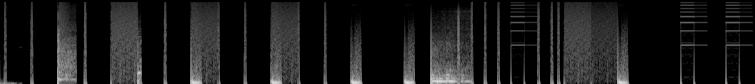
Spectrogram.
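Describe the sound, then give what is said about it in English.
A chiptune drum fill of many short, sharp noise bursts. Near the end, bright high-pitched ding tones made with periodic noise ring out between the bursts, and a last ringing ding sounds after the fill. “There's that high-pitched ding sort of sound you can hear near the end of the drum fill.”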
